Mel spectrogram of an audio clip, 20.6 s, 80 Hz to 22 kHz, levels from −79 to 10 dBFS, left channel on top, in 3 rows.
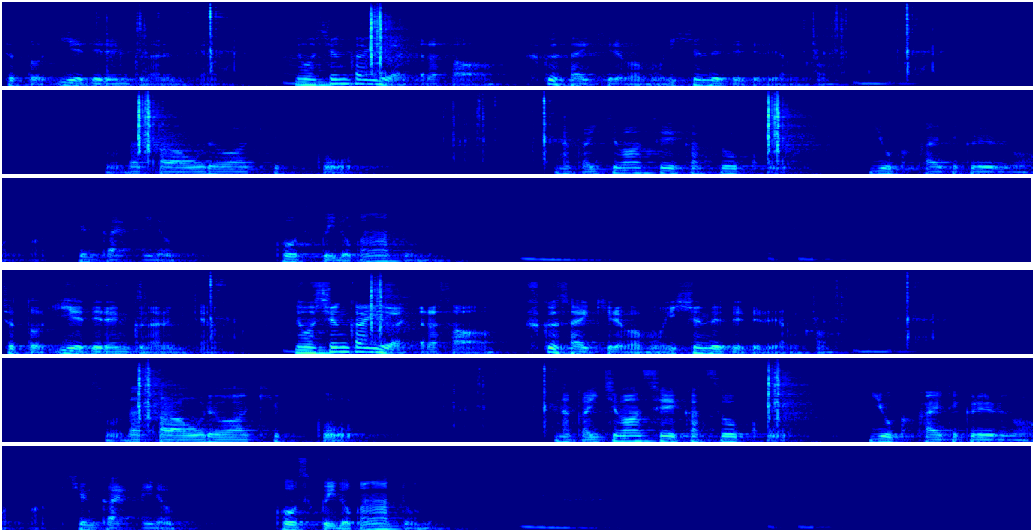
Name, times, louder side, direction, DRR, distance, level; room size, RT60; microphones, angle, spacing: voice 1, 0.0-1.5 2.0-5.6 7.5-9.2 10.6-12.1 12.7-13.8 14.2-14.9 15.6-16.7, right 4 dB, 50° right, 14 dB, 0.4 m, -49 dB
Camera, 0.6-13.1, left 6 dB, 25° left, 0.4 m, -50 dB
voice 2, 1.9-2.5 5.7-6.0 17.2-17.8 18.8-19.2, equal, 50° left, 6 dB, 1.4 m, -66 dB
15.5 x 7.0 x 9.3 m, 1.2 s
head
